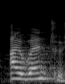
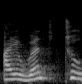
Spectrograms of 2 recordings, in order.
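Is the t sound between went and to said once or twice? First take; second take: once; twice. First: The t sound is pronounced only once. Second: The t sound is pronounced twice, separately. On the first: The speaker calls it right. "한 번만 발음해요" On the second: The speaker calls it wrong. "I went to 합니까?"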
